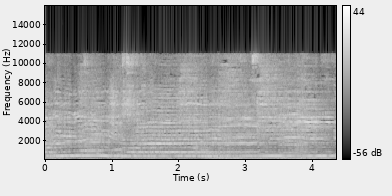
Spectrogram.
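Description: Amplified group singing into microphones over backing music, with long held notes.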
